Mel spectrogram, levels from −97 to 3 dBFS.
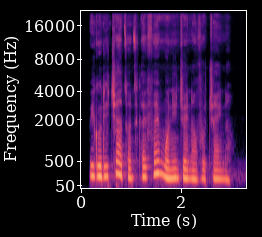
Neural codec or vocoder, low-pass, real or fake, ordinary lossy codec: none; none; real; none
